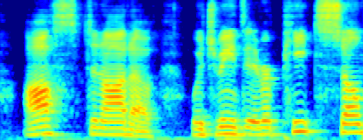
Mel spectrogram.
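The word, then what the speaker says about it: ostinato: my spelling there now Austinado if you want to say it say it like the city Austin and then like the name auto or like the car auto ostanado which means it repeats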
